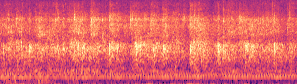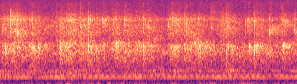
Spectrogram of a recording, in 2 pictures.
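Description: A church congregation at a Sunday worship service applauds and cheers in praise of God, a steady, dense clapping that carries on evenly and fairly quietly throughout, with faint voices mixed in.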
